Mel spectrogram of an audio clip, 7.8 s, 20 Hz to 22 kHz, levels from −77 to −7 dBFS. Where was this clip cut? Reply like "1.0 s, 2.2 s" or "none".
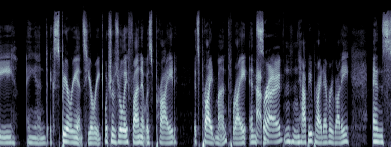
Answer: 2.1 s, 5.3 s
